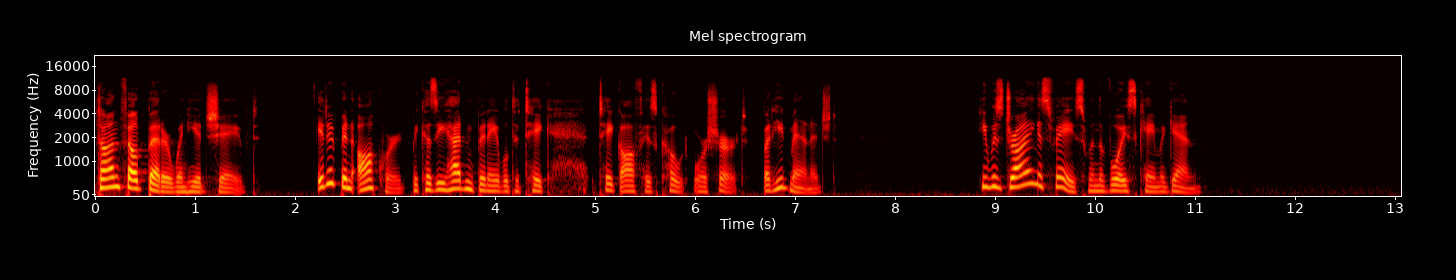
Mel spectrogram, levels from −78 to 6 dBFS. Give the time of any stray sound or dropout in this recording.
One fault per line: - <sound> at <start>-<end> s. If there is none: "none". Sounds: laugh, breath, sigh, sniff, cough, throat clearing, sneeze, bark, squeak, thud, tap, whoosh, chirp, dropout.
none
